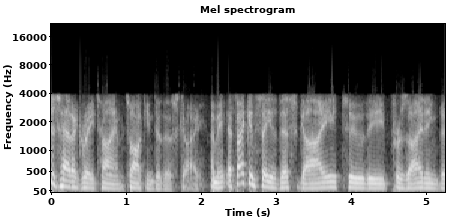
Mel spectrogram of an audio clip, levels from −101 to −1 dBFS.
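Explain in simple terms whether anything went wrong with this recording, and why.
The speech went through the GSM full-rate codec, an early mobile-phone format that rebuilds the voice from a rough model driven by regular pulses and drops everything above 4 kHz. Throughout the clip, this leaves the voice muffled and plainly buzzy and gravelly.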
